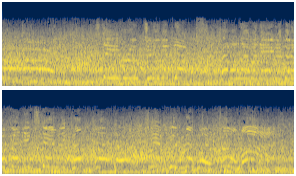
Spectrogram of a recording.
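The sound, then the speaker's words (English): A hockey crowd inside the Arrowhead Pond cheers as the Mighty Ducks of Anaheim finish off the Detroit Red Wings, a dense, unbroken roar of many voices, holding steadily loud for the whole stretch, with individual shouts rising and falling through the din. “Sure sounds like hockey passion, like the sound inside the Arrowhead Pond when the Mighty Ducks of Anaheim finished off the once mighty Red Wings of Detroit.”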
